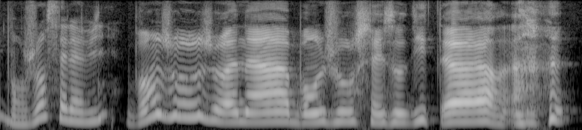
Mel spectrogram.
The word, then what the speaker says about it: Selavie: Vous l'aurez compris, l'abécédaire pour cette émission s'intitule S comme C'est la vie, puisque c'est un très joli prénom et ça s'écrit S-E-L-A-V-I-E.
